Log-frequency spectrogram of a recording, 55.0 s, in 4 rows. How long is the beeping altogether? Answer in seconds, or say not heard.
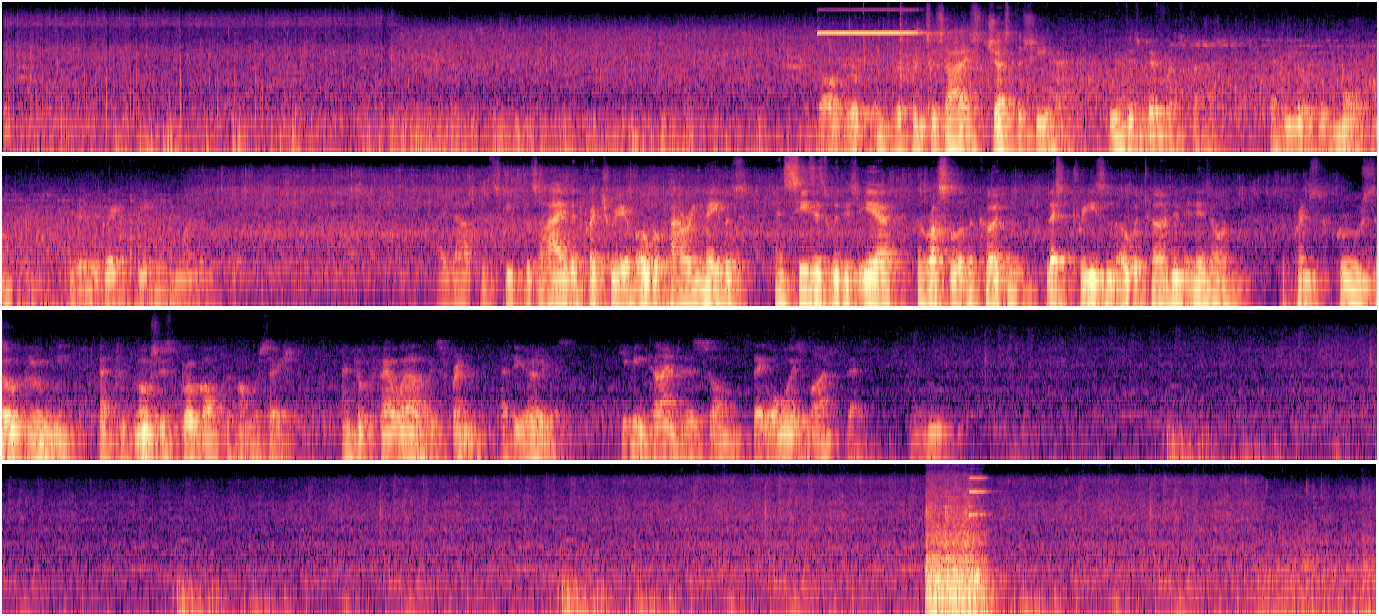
2 s.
